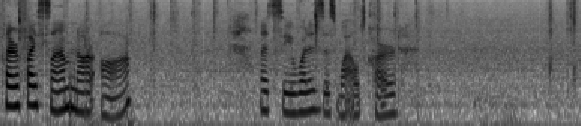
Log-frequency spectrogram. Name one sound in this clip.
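Playing cards rustle and slap as they are shuffled by hand.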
